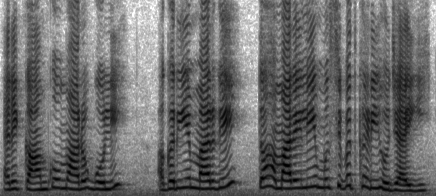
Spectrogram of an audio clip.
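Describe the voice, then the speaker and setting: A woman's voice: high voice, moderate pace, pushed and bright. A woman voicing a cruel, scheming young daughter-in-law who talks harshly and bossily in a cartoon. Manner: harsh, bossy.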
